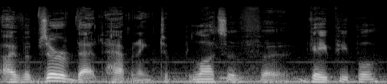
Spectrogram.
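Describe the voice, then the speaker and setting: Music plays in the background while a man with an American accent talks. His pitch is medium, his intonation fairly even, and his pace moderate. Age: old. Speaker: former congressional candidate. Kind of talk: documentary interview answer. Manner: hesitant, halting.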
